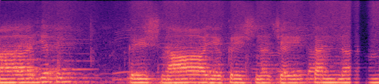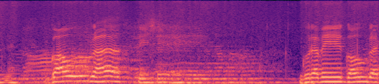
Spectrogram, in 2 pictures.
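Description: A man's voice chanting Sanskrit verses in long, slow, held phrases, with a short break about five seconds in and a new phrase starting near the end.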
